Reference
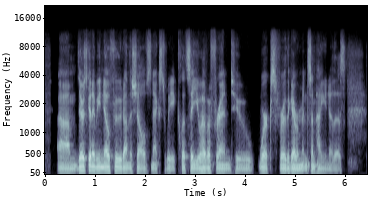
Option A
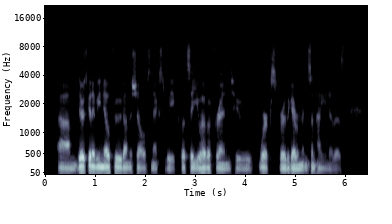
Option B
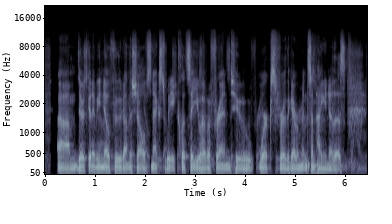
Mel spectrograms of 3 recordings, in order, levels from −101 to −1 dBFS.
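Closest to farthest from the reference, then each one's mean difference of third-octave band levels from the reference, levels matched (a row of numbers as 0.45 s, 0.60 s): B, A; 4.5 dB, 15.5 dB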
